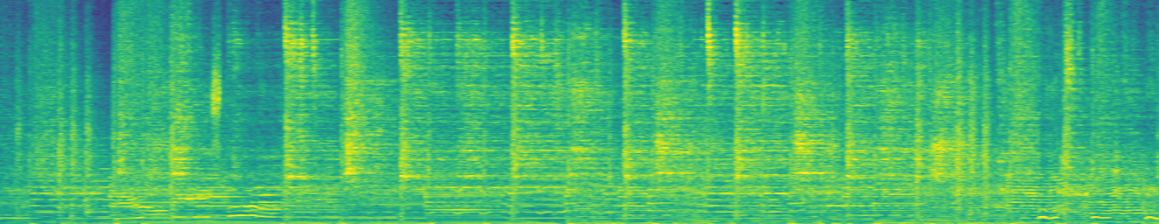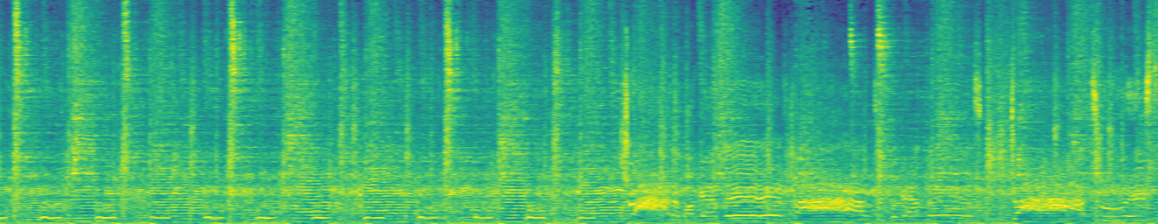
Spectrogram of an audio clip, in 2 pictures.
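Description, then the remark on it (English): A loud, dense live rock performance with full band driving hard, distorted guitars and pounding drums, while a lead vocalist shrieks and yells over the top throughout, shrieking especially toward the end. “shrieking on the vocals of this towards the end, and the entire band is getting to rock out behind him, and there's a really good moment.”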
